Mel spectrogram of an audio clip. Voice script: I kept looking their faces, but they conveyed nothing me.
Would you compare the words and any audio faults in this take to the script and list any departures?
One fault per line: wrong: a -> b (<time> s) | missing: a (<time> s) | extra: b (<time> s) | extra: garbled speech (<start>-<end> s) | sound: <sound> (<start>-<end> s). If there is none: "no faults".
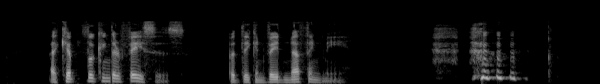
sound: laugh (4.3-5.3 s)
